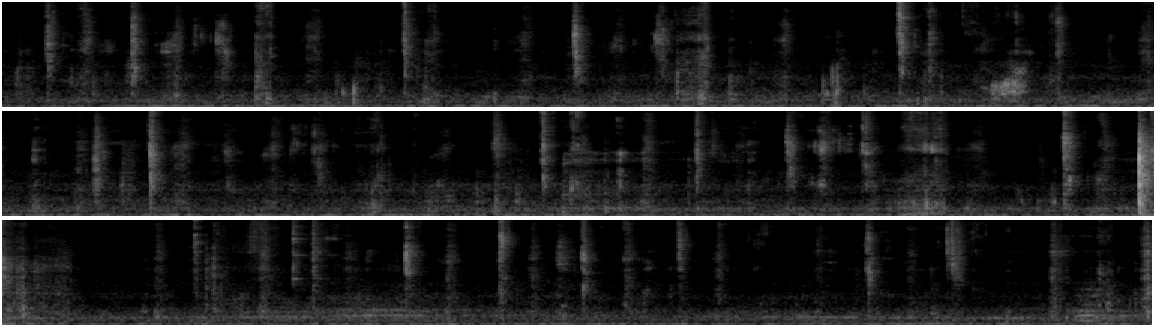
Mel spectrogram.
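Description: A person chewing and eating with many small, sharp wet mouth clicks at an irregular pace, and one louder sharp click about fifteen seconds in.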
